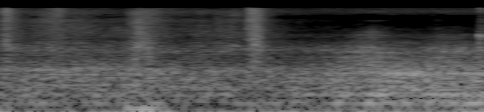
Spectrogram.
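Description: Low steady rumble of a car heard from inside the cabin, with two faint clicks.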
